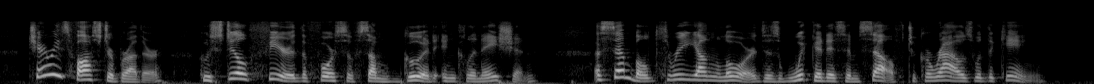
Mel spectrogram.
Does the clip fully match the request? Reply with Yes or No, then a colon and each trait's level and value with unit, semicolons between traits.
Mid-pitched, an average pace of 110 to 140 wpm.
Yes: medium, 165 Hz; slow, 135 wpm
